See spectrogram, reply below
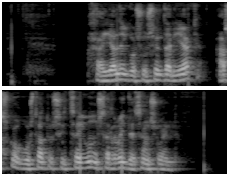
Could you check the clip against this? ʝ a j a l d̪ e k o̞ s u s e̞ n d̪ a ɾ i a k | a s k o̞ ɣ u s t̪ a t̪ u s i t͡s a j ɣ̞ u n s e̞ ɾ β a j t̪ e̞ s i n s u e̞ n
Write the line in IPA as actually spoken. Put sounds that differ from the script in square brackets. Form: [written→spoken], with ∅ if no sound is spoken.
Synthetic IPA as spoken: ʝ a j a l d̪ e k o̞ s u s e̞ n d̪ a ɾ i a k | a s k o̞ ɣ u s t̪ a t̪ u s i t͡s a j ɣ̞ u n s e̞ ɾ β a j t̪ e̞ s [i→a] n s u e̞ n

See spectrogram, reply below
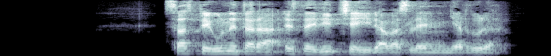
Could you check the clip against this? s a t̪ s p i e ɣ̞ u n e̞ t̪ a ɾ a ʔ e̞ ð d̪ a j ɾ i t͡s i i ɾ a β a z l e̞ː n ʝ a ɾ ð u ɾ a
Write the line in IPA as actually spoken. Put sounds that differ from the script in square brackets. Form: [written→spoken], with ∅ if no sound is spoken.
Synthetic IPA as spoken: s a [t̪→∅] s p i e ɣ̞ u n e̞ t̪ a ɾ a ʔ e̞ [ð→z] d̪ a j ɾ i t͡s [i→e] i ɾ a β a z l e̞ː n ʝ a ɾ ð u ɾ a

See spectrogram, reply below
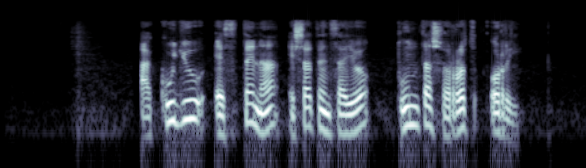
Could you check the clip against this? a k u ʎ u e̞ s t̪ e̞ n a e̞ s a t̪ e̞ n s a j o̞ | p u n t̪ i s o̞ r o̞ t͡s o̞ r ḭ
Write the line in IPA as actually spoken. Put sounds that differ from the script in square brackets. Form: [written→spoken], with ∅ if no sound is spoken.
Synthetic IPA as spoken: a k u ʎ u e̞ s t̪ e̞ n a e̞ s a t̪ e̞ n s a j o̞ | p u n t̪ [i→a] s o̞ r o̞ t͡s o̞ r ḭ

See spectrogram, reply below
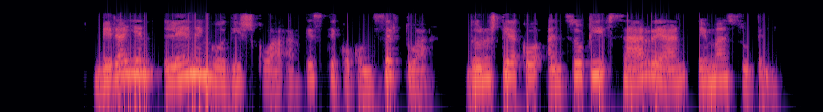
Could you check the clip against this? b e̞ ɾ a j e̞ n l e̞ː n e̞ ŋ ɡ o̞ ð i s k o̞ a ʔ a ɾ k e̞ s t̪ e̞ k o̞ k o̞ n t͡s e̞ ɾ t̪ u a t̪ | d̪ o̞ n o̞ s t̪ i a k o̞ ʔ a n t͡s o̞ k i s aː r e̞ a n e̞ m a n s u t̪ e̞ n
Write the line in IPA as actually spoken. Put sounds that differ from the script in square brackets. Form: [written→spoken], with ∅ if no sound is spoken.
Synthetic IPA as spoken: b e̞ ɾ a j e̞ n l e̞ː n e̞ ŋ ɡ o̞ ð i s k o̞ a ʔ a ɾ k e̞ s t̪ e̞ k o̞ k o̞ n t͡s e̞ ɾ t̪ u a [t̪→∅] | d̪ o̞ n o̞ s t̪ i a k o̞ ʔ a n t͡s o̞ k i s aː r e̞ a n e̞ m a n s u t̪ e̞ n

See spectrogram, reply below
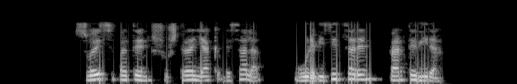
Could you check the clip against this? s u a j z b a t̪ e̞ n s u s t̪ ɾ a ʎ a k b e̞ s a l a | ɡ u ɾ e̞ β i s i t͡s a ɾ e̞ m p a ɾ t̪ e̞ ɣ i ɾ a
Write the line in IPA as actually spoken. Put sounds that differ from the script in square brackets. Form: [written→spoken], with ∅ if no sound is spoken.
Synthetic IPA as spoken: s u a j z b a t̪ e̞ n s u s t̪ ɾ a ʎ a k b e̞ s a l a | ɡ u ɾ e̞ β i s i t͡s a ɾ e̞ m p a ɾ t̪ e̞ [ɣ→ð] i ɾ a

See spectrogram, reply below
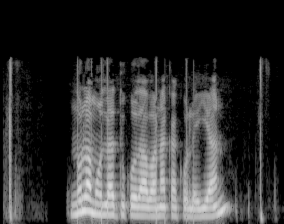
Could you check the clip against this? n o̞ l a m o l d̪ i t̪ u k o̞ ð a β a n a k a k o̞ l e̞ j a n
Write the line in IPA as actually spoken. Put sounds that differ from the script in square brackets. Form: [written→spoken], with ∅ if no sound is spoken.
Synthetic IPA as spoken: n o̞ l a m o l d̪ [i→a] t̪ u k o̞ ð a β a n a k a k o̞ l e̞ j a n

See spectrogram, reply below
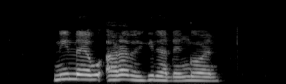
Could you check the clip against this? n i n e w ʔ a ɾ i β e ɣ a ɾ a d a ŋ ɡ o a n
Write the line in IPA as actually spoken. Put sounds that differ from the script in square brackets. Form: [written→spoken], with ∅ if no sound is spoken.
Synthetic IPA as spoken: n i n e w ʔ a ɾ [i→a] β e ɣ [a→i] ɾ a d [a→e] ŋ ɡ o [a→e] n

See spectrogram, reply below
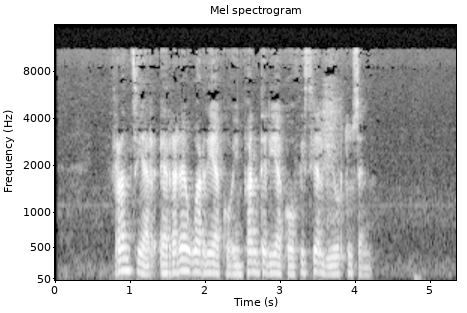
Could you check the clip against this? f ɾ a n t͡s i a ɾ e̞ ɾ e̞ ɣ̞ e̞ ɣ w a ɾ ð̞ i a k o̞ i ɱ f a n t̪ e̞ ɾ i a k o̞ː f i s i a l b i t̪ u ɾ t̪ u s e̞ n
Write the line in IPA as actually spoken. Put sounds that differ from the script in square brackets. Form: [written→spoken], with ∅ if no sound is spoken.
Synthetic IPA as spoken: f ɾ a n t͡s i a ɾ e̞ [ɾ→r] e̞ ɣ̞ e̞ ɣ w a ɾ ð̞ i a k o̞ i ɱ f a n t̪ e̞ ɾ i a k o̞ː f i s i a l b i [t̪→∅] u ɾ t̪ u s e̞ n

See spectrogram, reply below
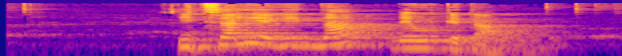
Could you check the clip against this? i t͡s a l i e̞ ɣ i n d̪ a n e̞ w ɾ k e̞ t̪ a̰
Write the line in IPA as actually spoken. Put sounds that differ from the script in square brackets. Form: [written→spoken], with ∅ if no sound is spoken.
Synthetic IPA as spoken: i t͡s a l i e̞ ɣ i n d̪ a n e̞ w ɾ k e̞ t̪ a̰

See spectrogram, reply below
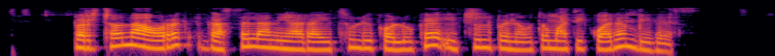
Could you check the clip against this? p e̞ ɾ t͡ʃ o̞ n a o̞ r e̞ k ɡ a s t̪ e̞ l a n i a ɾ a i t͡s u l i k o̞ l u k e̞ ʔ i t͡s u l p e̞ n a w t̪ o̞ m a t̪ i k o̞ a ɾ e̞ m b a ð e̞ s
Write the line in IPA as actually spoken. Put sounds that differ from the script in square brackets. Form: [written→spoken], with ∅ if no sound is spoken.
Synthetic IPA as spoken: p e̞ ɾ t͡ʃ o̞ n a o̞ r e̞ k ɡ a s t̪ e̞ l a n i a ɾ a i t͡s u l i k o̞ l u k e̞ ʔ i t͡s u l p e̞ n a w t̪ o̞ m a t̪ i k o̞ a ɾ e̞ m b [a→i] ð e̞ s

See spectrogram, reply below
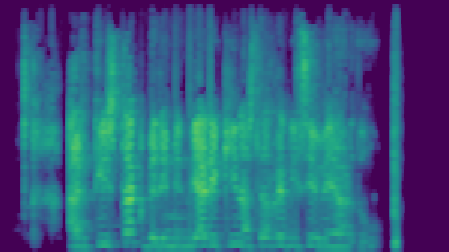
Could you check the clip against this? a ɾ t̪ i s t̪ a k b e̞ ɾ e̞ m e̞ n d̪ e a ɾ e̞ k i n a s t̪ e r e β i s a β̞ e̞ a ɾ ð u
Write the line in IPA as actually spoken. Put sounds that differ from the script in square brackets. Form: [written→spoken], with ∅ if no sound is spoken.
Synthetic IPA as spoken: a ɾ t̪ i s t̪ a k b e̞ ɾ e̞ m e̞ n d̪ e a ɾ e̞ k i n a s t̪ e r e β i s [a→i] β̞ e̞ a ɾ ð u

